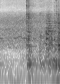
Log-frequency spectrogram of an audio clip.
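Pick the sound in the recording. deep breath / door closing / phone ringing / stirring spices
stirring spices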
